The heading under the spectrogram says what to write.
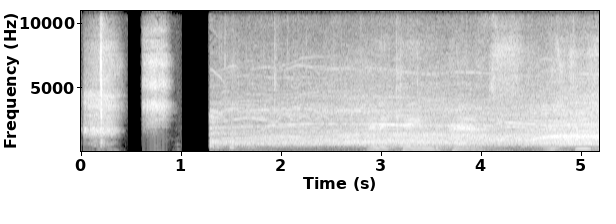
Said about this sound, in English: Listen to the crowd getting into it. They're already excited for …, huh?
